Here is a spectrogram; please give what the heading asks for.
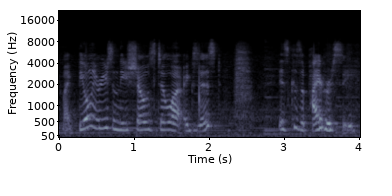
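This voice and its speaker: A woman's voice: a little high, a little fast, faint music behind. A woman in her thirties from Miami, chatting casually while drawing on a livestream, rambling with lots of fillers and self-corrections. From Miami, United States. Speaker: art streamer.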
